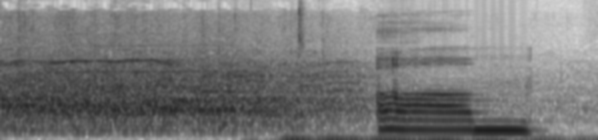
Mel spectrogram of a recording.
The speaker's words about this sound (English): It was mostly just a repeat of the same thing that happened during the tribute video. So people were just booing their heads off.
